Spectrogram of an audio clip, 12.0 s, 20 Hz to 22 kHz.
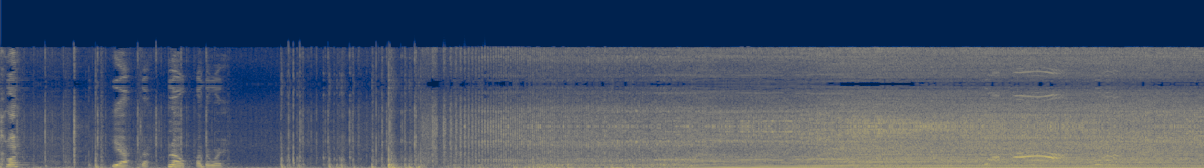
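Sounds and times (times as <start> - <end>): small air engine buzzing hum: 4.2 - 12.0.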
